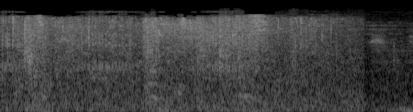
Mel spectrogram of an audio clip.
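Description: A pickaxe strikes a wall.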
